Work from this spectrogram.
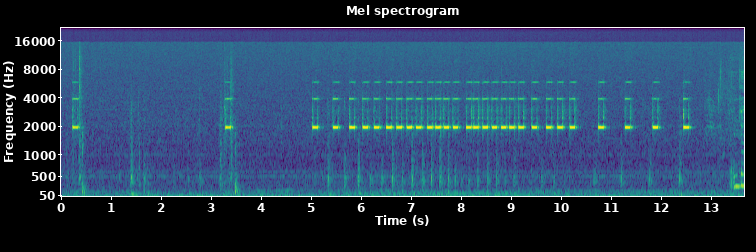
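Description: Kitchen timer beeping repeatedly as it is set for 30 minutes while bread is being made, a quick run of short, evenly spaced electronic beeps with a few scattered ones before and after, close by over quiet room noise.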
